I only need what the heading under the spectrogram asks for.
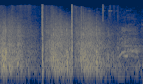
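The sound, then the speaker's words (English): Gunshots as police officers open fire in a street: two sharp, faint cracks about half a second apart, standing out briefly above steady background noise. “Both officers fire several shots.”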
